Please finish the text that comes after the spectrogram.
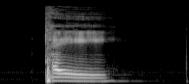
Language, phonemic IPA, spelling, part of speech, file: Mon, /tʰɛ̤ʔ/, ဎ, character, Mnw-ဎ.oga
- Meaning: Ḍdha, the fourteenth consonant of the Mon alphabet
